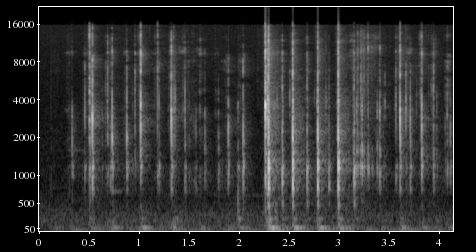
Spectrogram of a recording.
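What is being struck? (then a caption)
Plastic mechanical keyboard. Fingertips of both hands type softly on a cheap, compact 68-key plastic mechanical keyboard with a hollow case, resting on a desk mat. The result is a quick, irregular stream of short, bright, clacky keystrokes with a hollow plastic tone, each dying away almost instantly. A louder burst of keystrokes comes just past the midpoint.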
